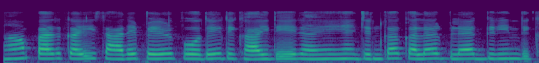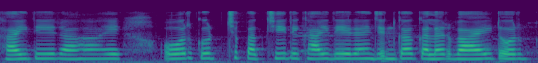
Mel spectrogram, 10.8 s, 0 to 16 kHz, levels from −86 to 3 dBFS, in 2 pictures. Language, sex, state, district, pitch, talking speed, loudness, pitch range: Hindi, female, Chhattisgarh, Bilaspur, 275 Hz, 160 wpm, -33 LUFS, 265-280 Hz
